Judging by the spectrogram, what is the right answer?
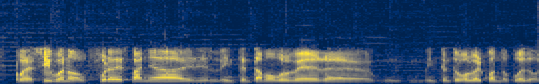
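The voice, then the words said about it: Spanish Andalusian Granada accent. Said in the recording (Spanish): “tienes un acento que no te pega nada de San Francisco, a lo menos eres de Granada.”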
